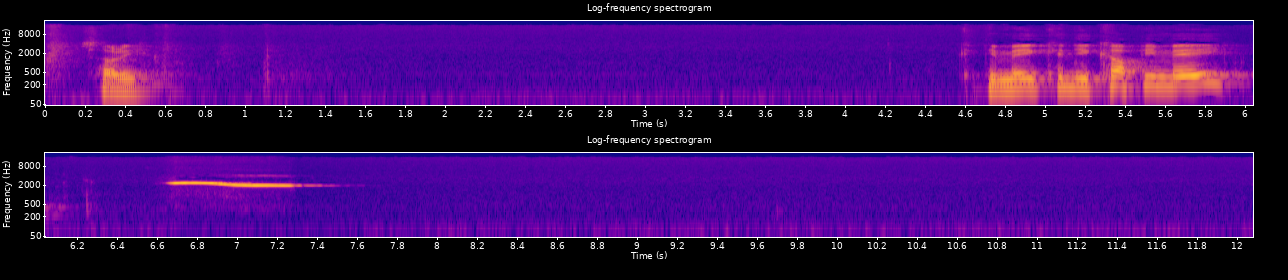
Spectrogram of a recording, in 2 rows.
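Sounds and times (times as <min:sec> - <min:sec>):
person whistling a short note: 0:06.6 - 0:07.6.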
